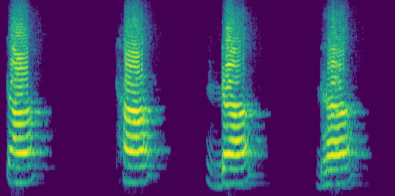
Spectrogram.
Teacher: ऋ का उच्चारण स्थान है मूर्धा। ट वर्ग ट वर्ग के जितने भी वर्ण होते हैं उसका उच्चारण स्थान भी मूर्धा ही है। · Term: मूर्धन्य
